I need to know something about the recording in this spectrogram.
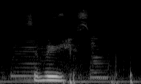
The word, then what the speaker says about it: sieverts: Apparently, it's pronounced 'see-vehrts'.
